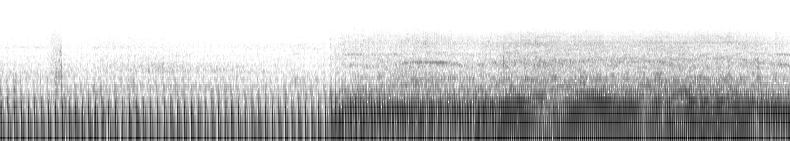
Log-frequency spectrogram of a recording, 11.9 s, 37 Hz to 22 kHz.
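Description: A single-cylinder 200 cc motorcycle engine idling with a rapid, even chug, then about five seconds in it revs and pulls under load.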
